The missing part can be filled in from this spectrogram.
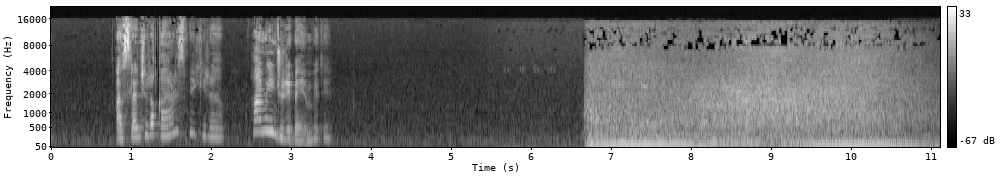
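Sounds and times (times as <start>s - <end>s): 
speech: 0.8s - 3.6s
powerful luxury car engine accelerating: 6.6s - 11.1s.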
